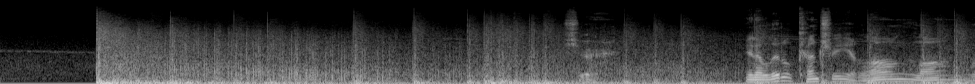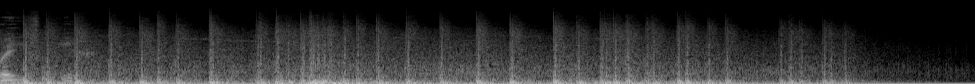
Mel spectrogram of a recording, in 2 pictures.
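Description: Fireworks boom and crackle in rapid bursts, then fade away.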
